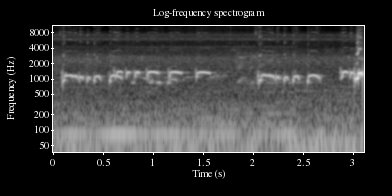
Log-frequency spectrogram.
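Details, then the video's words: Zebra dove of local stock, with its call played to rouse breeding drive and lure doves. Two softer bursts of quick, slurred, mid-pitched cooing notes are separated by a brief pause, over a steady low background hum. "Perkutut lokal suara ampuh untuk merangsang terapi masteran dan ahli pikat"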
